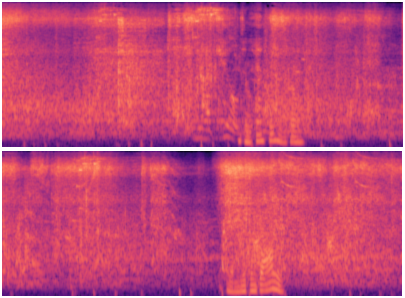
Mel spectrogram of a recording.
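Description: Spell effects and weapon clashes crackle and whoosh in quick bursts.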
